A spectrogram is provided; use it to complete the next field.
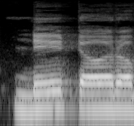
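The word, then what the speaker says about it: debtor: डेटर, इसमें B silent होता है, डेटर पढ़ते हैं उसको।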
